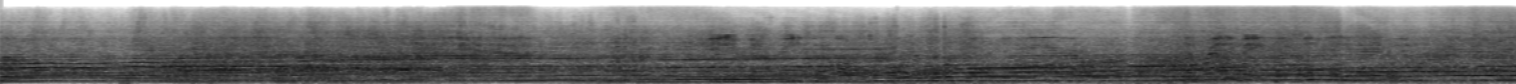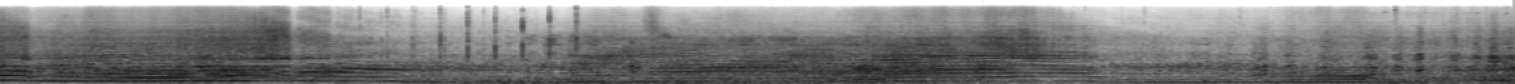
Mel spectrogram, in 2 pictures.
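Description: Several four-cylinder tuner race cars running on a dirt oval. Their engines rev up and down through the corners and down the straights, with several overlapping pitches rising and falling.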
